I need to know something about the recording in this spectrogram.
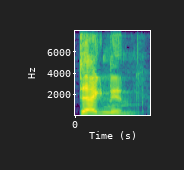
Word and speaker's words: Dignan: Dignan. It's so easy to pronounce.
